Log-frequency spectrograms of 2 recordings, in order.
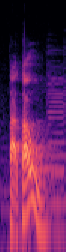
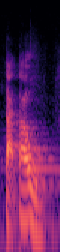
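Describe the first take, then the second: First: It is said with slight annoyance. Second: It is said plainly, without annoyance.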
